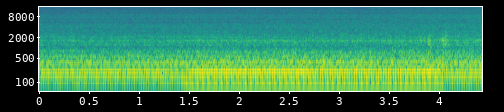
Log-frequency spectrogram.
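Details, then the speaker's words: Engine's first start after head removal and reinstall: slight initial misfire clears, then steady, even idle with a regular low pulse and faint whine; runs smoothly, oil circulating. "I expect to misfire this ever so slightly. Clear itself out. It's running good now. Perfect."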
